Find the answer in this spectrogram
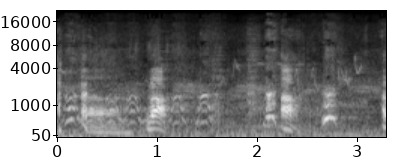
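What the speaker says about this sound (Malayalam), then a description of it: "താളത്തിലാ കൊര കേട്ടോ. നല്ല കലാബോധമുള്ള പട്ടിയോളാ" Several dogs bark and yip in quick, fairly rhythmic bursts at night, mixed with whimpering yelps, while voices talk in the background.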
